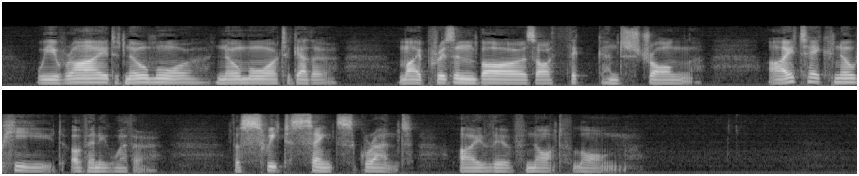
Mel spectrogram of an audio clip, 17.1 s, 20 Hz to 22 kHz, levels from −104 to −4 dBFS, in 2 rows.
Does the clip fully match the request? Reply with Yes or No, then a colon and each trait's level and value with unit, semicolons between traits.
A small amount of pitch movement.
Yes: narrow, 2.0 semitones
